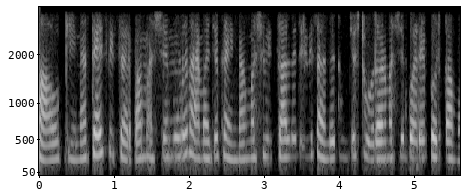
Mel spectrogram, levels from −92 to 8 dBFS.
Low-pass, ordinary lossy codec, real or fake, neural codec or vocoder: 3.6 kHz; none; real; none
